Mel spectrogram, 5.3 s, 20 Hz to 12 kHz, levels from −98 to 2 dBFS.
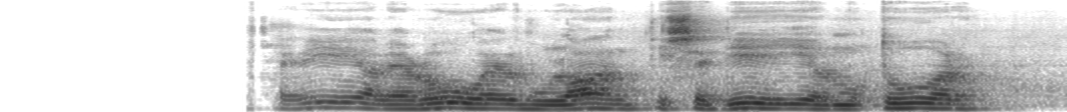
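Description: No technical faults can be heard anywhere in the speech, with the signal holding steady throughout.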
